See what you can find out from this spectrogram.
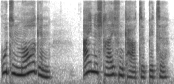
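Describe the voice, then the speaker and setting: A woman's voice: on the high side, very animated, takes it slowly, heavily acted. Woman voicing a polite young student. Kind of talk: slow scripted learner dialogue.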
